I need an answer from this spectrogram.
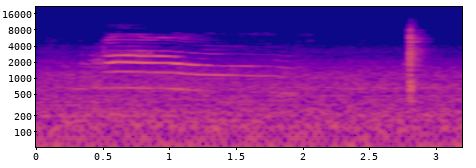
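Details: Domestic cat giving a single drawn-out meow, a clear harmonic tone that slides gently downward over about a second, followed by a brief sharp click near the end; quiet room background.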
